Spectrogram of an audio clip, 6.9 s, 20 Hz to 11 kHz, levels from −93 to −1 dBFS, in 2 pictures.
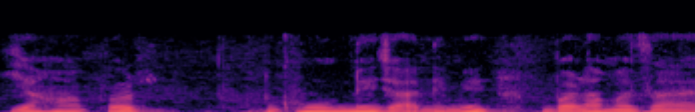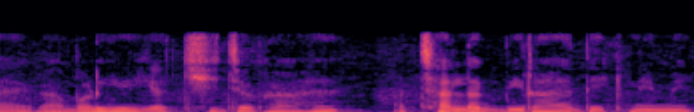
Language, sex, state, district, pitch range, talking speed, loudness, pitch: Hindi, female, Uttar Pradesh, Budaun, 165-185 Hz, 170 wpm, -39 LUFS, 175 Hz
